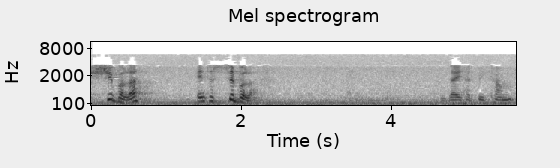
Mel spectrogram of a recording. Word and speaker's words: Shibboleth: And if he said, "Nay," then they said unto him, "Say, Shibboleth." And he said, "Sibboleth," for he could not frame to pronounce it right.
